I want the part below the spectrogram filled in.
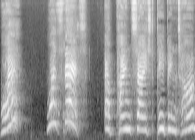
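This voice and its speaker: A man puts on a squeaky, cartoonish character voice at an extremely high pitch, speaking at a very slow pace. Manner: theatrical, grand.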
